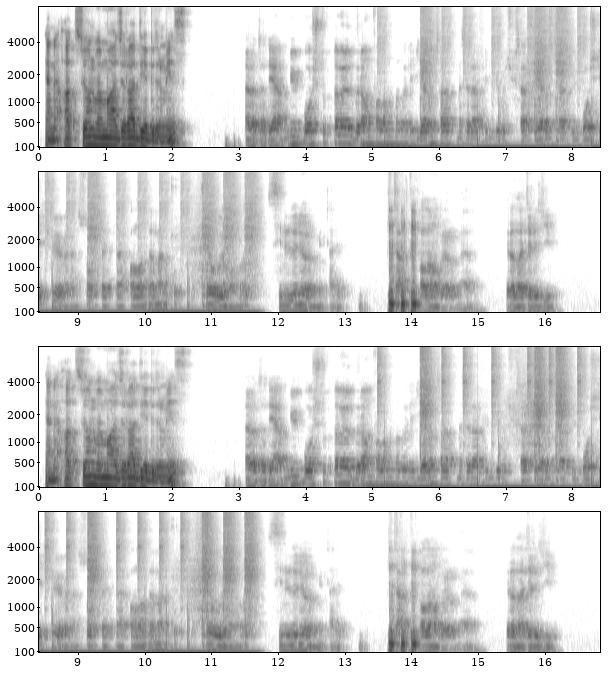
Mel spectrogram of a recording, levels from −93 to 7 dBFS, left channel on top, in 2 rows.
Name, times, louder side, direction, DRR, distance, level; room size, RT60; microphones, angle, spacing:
voice 1, 0.1-2.2 13.7-14.1, left 2 dB, 50° left, 1.0 m, -24 dB
voice 2, 3.1-10.4 10.9-11.6 11.9-12.9 13.7-15.0 15.4-16.1, left 1 dB, 35° left, 3.9 m, -40 dB
sound 1, 4.9-11.7, equal, 35° right, 2.9 m, -30 dB
15.5 x 12.0 x 3.4 m
head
